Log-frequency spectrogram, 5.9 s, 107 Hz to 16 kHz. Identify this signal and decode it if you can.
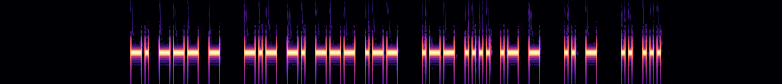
Morse code, heard as a keyed tone, about 44 wpm, 700 Hz. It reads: NOT KNOW WHAT IT IS
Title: Sets of 5 Words Encore 45wpm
